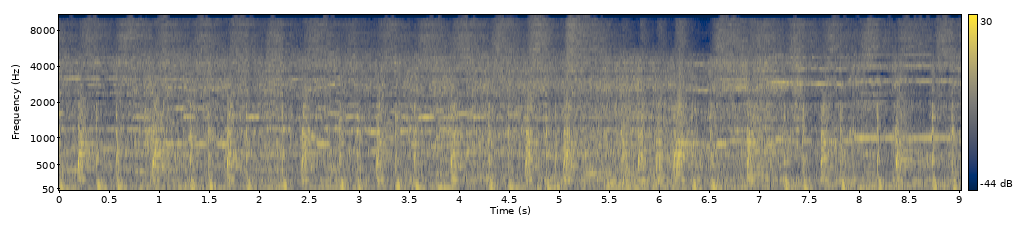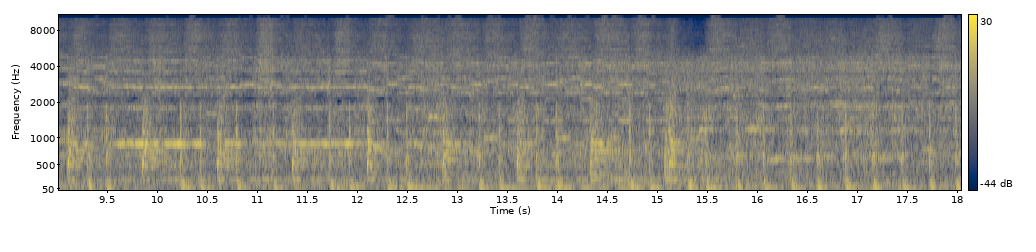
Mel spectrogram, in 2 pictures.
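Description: Live rock band playing an instrumental passage: an electric guitar lead over a drum kit and bass, with no singing.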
